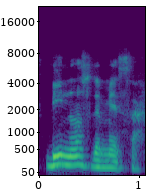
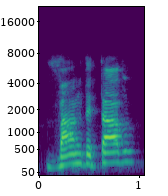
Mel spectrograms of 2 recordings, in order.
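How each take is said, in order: First: Said in the usual way. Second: "Vin de table" in French, nasal vin, final e dropped; French pronunciation. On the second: Shown as a demonstration. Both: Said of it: "En español, por favor".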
